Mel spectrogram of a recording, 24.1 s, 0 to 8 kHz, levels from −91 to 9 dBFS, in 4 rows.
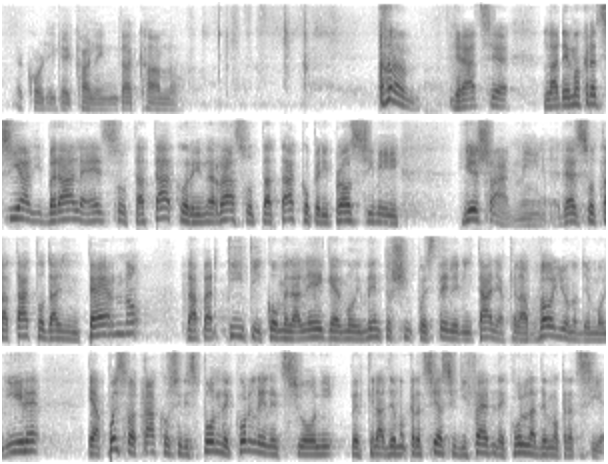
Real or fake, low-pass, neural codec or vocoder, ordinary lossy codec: fake; 7.2 kHz; codec, 16 kHz, 1.1 kbps, Voila-Tokenizer; AAC, 32 kbps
